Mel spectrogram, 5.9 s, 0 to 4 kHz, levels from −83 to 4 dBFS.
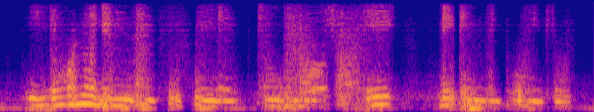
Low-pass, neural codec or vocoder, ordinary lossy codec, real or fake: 3.6 kHz; codec, 44.1 kHz, 0.9 kbps, DAC; none; fake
